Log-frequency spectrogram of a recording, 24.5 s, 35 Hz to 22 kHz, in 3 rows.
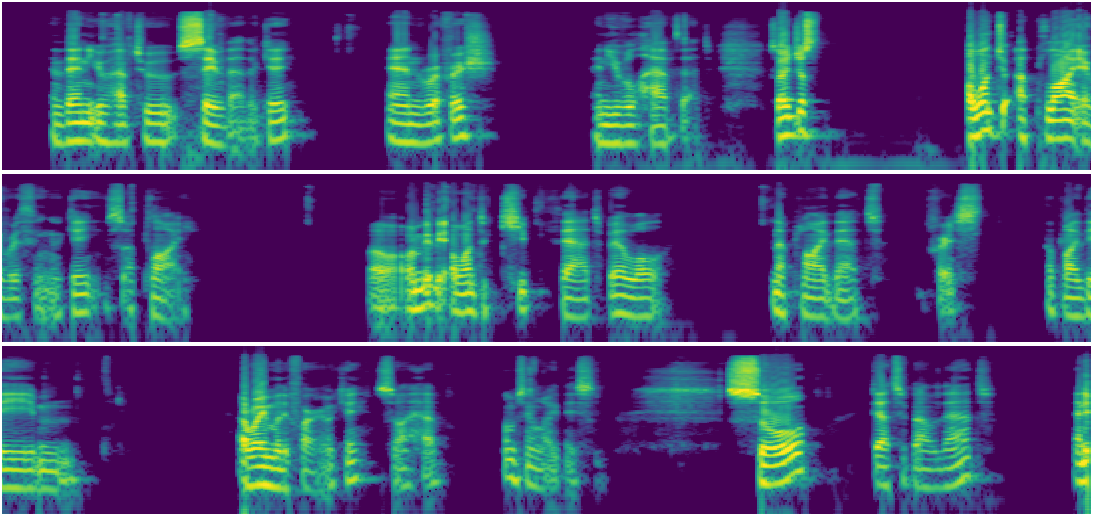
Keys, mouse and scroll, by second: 9.5-14.5 drag, 15.5-17.4 middle drag, 17.4-17.7 scroll up 1, 17.7-18.5 scroll down 1, 18.5-19.1 scroll down 1, 19.1 Tab, 19.4-21.1 middle drag, 21.1 a, 21.7-22.8 middle drag, 22.8 Tab, 23.2-24.5 middle drag.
